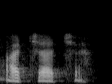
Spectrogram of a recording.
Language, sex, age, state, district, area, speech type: Bengali, male, 45-60, West Bengal, Darjeeling, rural, conversation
